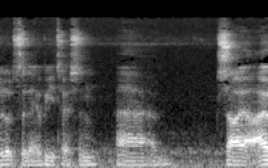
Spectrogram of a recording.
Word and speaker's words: Tosun: And then the other sort of two were Tosun and... Is that how you pronounce his name? – Yeah.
